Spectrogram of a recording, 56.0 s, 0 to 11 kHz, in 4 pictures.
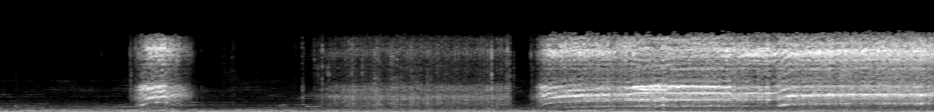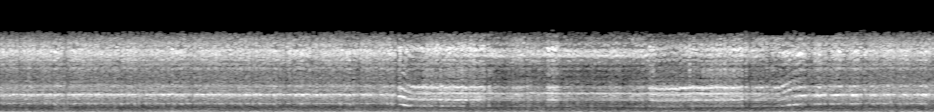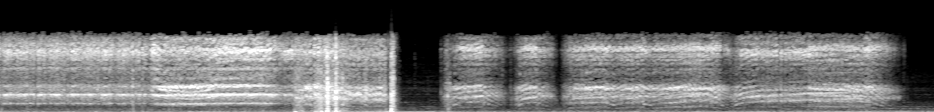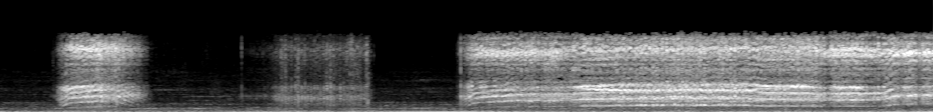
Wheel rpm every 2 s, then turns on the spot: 10, 10, 20, 30, 130, 170, 230, 230, 230, 230, 170, 160, 170, 230, 230, 220, 170, 50, 110, 120, 100, 50, 10, 20, 60, 160, 160, 170.
4-8 46-48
